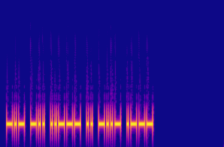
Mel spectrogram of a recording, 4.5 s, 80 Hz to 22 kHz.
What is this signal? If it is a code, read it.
Morse code, heard as a keyed tone, about 32 wpm, 700 Hz. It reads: KD2IXJ
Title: USA Callsign DE Callsign - 6 Characters - 30wpm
